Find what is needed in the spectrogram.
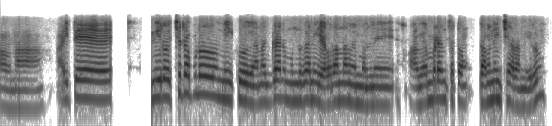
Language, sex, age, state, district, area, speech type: Telugu, male, 30-45, Andhra Pradesh, Bapatla, urban, conversation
